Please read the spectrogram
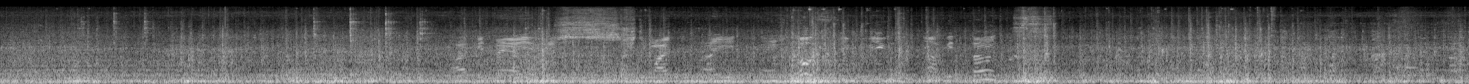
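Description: Engine and road noise inside a moving vehicle: a steady low hum with scattered small rattles and clicks.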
